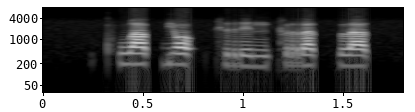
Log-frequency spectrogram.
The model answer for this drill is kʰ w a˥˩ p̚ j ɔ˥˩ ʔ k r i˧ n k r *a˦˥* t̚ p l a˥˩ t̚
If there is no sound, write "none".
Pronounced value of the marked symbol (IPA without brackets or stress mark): a˥˩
